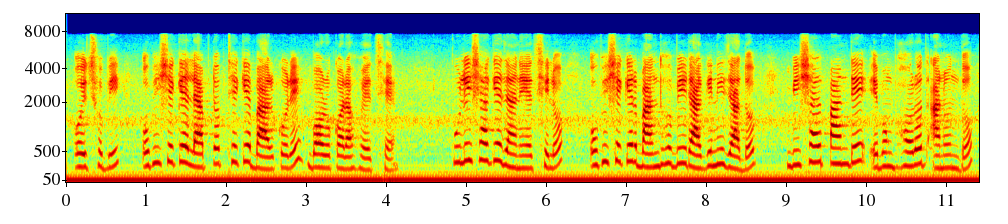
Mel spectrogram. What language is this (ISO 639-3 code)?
ben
